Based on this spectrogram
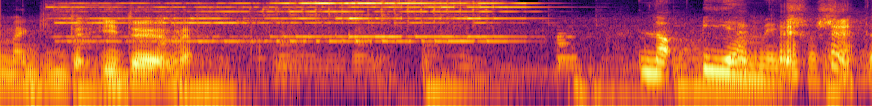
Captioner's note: phone ringing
